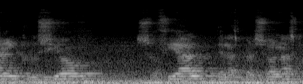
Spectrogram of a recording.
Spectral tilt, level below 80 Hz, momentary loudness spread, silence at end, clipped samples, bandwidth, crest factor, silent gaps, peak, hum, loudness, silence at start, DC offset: -6.5 dB/octave; -30 dBFS; 6 LU; 0 s; under 0.1%; 13.5 kHz; 14 dB; none; -12 dBFS; none; -26 LUFS; 0 s; under 0.1%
